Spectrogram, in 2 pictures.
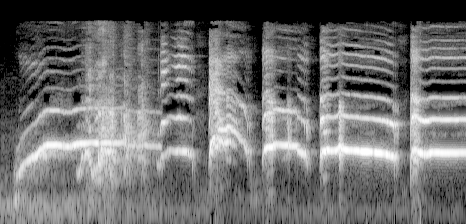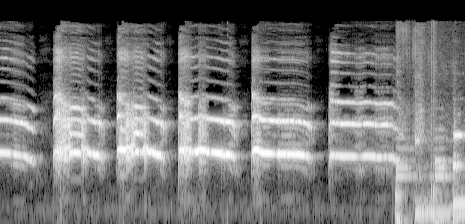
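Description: A fluffy black-and-white puppy howling: about a dozen high howls in a row, each held briefly and dropping in pitch at the end. Organ music comes in near the end.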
